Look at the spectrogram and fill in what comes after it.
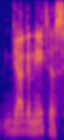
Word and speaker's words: Diognetus: Diognetus, yeah.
